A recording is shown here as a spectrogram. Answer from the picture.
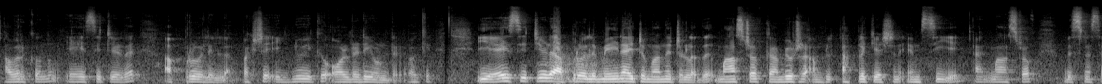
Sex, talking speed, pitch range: male, 175 wpm, 110-120 Hz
